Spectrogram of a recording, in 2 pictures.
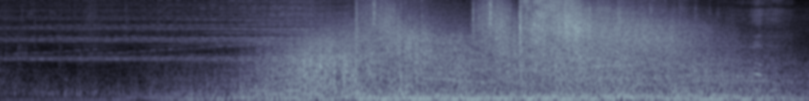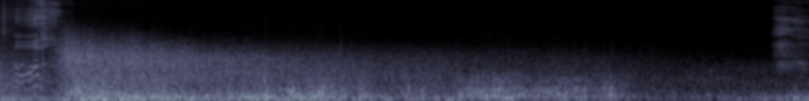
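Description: Film sound effect of the Yellowstone supervolcano erupting: a deep rumbling blast that swells over a couple of seconds and stays loud for several seconds. It breaks off abruptly about eight and a half seconds in, then carries on as a lower rumble that slowly fades.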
